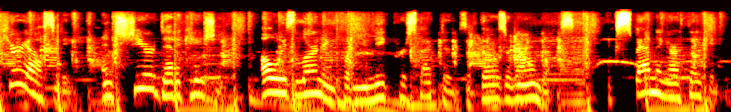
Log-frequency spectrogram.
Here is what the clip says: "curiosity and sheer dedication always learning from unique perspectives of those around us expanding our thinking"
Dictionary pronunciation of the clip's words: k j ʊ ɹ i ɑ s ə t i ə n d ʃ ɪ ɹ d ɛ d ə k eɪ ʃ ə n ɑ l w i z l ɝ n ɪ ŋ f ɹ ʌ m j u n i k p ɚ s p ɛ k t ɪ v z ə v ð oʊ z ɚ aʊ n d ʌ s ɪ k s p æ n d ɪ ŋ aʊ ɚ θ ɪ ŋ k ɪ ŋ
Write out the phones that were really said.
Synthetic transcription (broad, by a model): k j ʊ ɹ i ɑ s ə t i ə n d ʃ ɪ ɹ d ɛ d ə k eɪ ʃ ə n ɑ l w i z l ɝ n ɪ ŋ f ɹ ʌ m j u n i k p ɚ s p ɛ k t ɪ v z ə v ð oʊ z ɚ aʊ n d ʌ s ɪ k s p æ n d ɪ ŋ aʊ ɚ θ ɪ ŋ k ɪ ŋ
